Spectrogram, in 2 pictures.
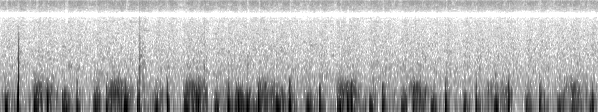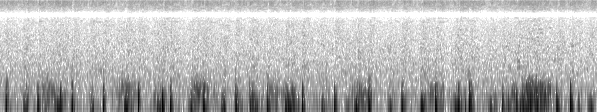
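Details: Own recorded heartbeat, tagged fast: deep, muffled, steadily repeating thumping heartbeat with a faint low hum behind it.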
